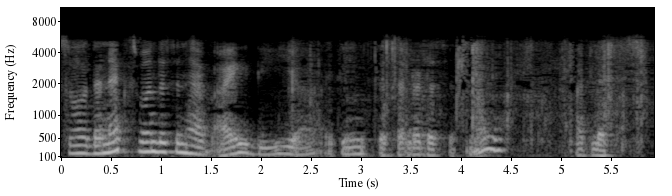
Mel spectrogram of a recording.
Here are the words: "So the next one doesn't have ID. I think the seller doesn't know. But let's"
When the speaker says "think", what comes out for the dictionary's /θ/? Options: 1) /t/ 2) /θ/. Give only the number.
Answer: 1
